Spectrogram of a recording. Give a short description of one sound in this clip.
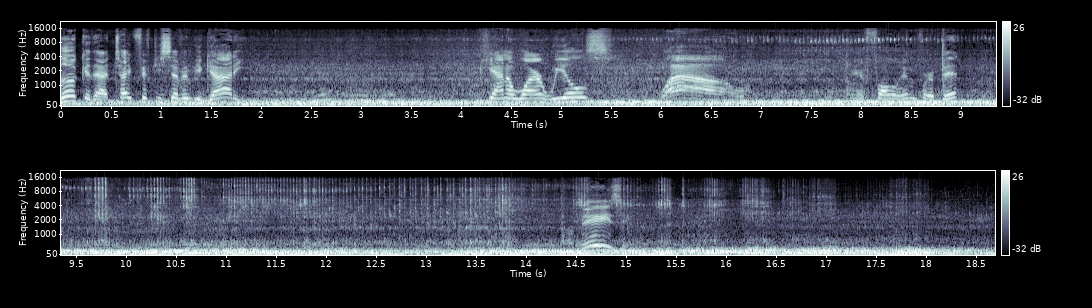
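A car engine rumbles low and steadily as a vintage car drives slowly past.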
